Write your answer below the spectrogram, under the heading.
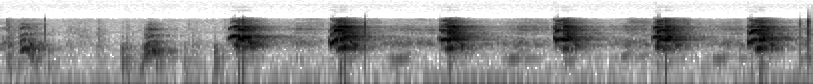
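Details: A pet cocker spaniel that dislikes computers barks at a laptop: two softer opening yips, then six loud, rough barks repeated at a steady pace about every two-thirds of a second, with no other sounds.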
